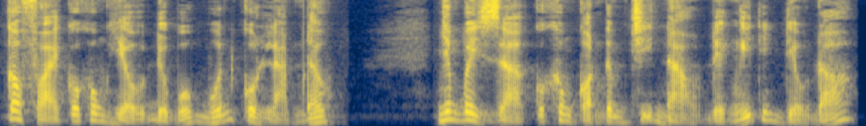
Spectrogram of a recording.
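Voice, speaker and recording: A man narrating a sad story in an expressive, emotional reading style. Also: on the low side, a little fast, gravelly, slightly rough. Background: faint music.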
